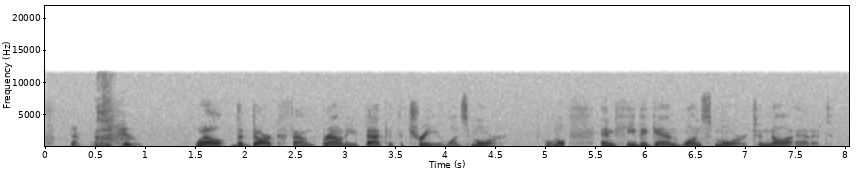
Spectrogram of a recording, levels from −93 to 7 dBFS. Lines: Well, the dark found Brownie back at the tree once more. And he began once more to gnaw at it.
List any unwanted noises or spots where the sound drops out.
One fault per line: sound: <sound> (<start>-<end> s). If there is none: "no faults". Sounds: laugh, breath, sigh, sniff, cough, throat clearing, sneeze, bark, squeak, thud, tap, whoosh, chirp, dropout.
sound: sneeze (0.2-1.0 s)
sound: laugh (5.0-5.2 s)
